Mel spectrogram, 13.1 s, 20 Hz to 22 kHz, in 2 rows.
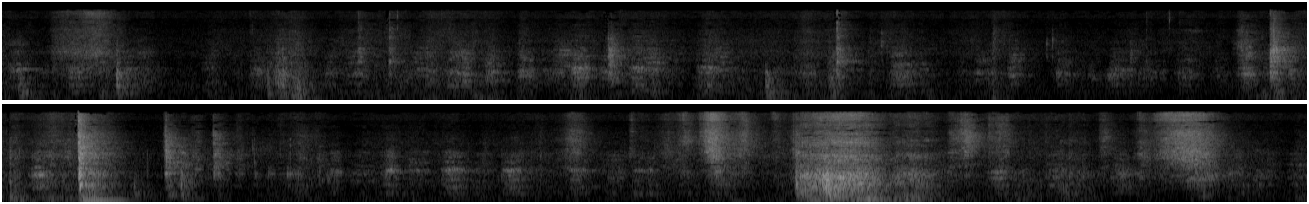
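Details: Two pet dogs play in a living room: Bonny, a 7-month-old Bull Terrier mix recently adopted, and Lucy, a 7-year-old Airedale Terrier. Rough, breathy panting runs throughout, with scuffling thumps and two louder bumps.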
